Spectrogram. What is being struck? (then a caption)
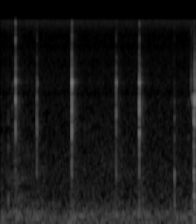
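Wooden pencil. A slim green-painted solid wooden pencil with a metal ferrule, held horizontally in both hands, is tapped and scratched along its shaft with long fingernails. Six quiet, crisp, high-pitched ticks sound at uneven intervals, each dying away almost instantly over a faint steady hiss.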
